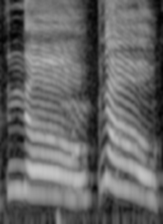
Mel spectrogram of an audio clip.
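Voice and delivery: high loud no; shocked cry. Real, not acted. Streamer yells no at the baby's scare, high and loud. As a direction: yell in alarm.

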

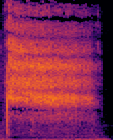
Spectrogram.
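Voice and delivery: whispered shush; a quick whispered shh from cover; hushed shush. A narrator's reading. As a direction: breathe a warning hush. Hiding behind tree, hushing.

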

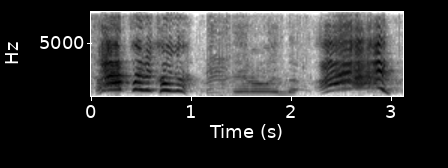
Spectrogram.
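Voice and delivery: loud, high laughing yell; laughing shout. Real, not acted. Gamer laughing and shouting at a headshot. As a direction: howl with laughter as you shout it.

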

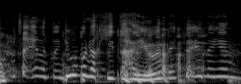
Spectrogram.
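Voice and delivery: high, heated cursing rant; angry rant. Retold or imitated. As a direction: blow up at the careless driver. Friend ranting about the pothole. (galit na pagmumura)

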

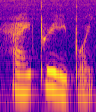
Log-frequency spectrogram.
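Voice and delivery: whispered greeting to the kitten; hushed, voiceless coo; barely there whisper. Real, not acted.

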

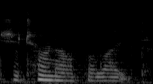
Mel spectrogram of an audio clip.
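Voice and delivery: soft unvoiced whisper; whispered bedtime line. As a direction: hush it as the light goes out. Bedtime lights out in story.

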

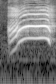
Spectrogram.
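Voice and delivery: loud high scream; startled scream. Real, not acted. Gamer startled by a game event, scream. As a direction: jump at something sudden.

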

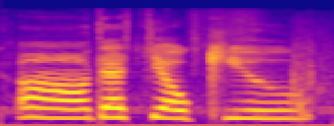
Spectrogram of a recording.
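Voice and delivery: high, slow gushing imitation; mock cooing. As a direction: coo teasingly as your friend would. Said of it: "you'd probably like".

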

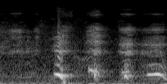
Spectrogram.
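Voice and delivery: high, airy, wheezing laughter; breathless wheezing laugh. Real, not acted. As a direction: laugh till it's almost a cry. Laughing at the stereotype.

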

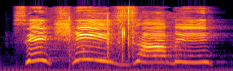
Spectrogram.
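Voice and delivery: excited shout. Acted. Snapping a photo of zombie.

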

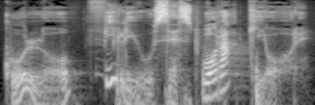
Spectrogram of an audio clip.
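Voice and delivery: slow, measured reading of Latin verse; Latin poem recitation. Acted. Latin teacher reciting Catullus to students, slow and measured. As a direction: recite the poem slowly and deliberately.

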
